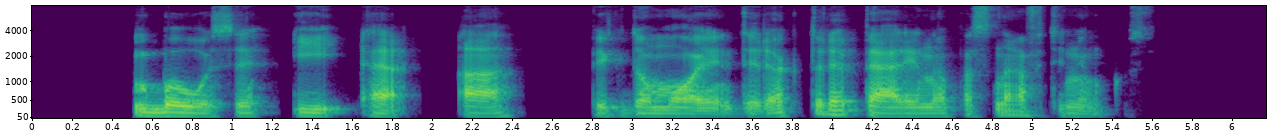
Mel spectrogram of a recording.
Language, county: Lithuanian, Kaunas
